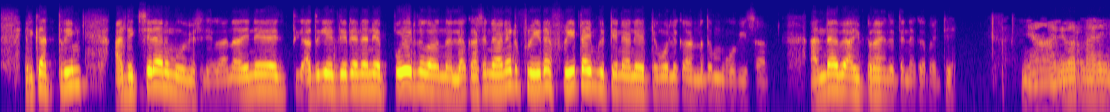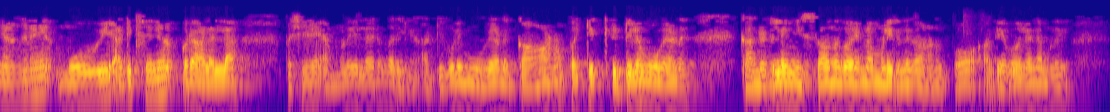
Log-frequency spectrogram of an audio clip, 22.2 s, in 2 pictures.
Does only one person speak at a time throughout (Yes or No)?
Yes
